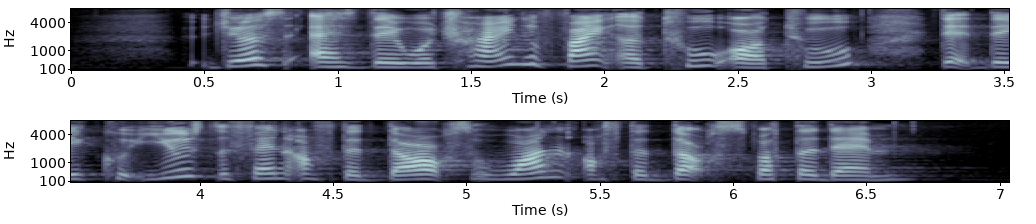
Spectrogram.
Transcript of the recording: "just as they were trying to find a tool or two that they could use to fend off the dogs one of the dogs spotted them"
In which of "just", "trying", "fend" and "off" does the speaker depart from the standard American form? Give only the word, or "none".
fend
